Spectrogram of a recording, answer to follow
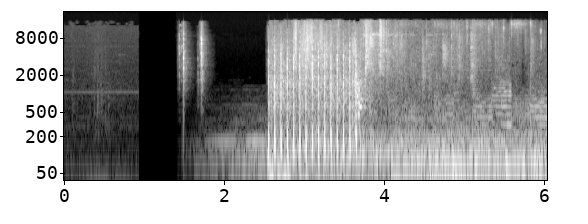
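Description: Two sharp clicks, then a rapid burst of automatic gunfire about a second long, running straight into music.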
